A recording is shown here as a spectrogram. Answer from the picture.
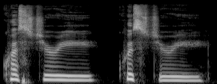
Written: quaestuary

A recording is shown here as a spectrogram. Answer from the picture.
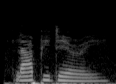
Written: lapidary

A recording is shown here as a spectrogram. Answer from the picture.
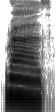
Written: razz

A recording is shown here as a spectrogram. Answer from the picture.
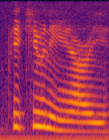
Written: pecuniary

